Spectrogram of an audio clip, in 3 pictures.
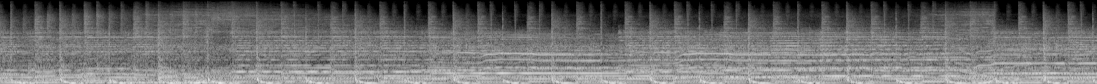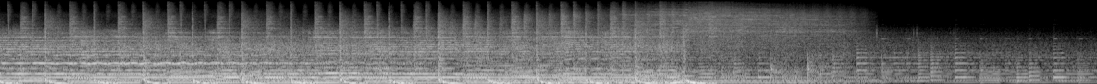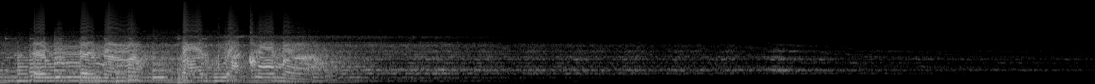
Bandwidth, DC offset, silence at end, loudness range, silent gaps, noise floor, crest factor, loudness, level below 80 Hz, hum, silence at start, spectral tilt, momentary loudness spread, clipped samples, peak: over 20 kHz; under 0.1%; 7.45 s; 14 LU; none; -64 dBFS; 14 dB; -13 LUFS; -22 dBFS; none; 0 s; -4.5 dB/octave; 14 LU; under 0.1%; 0 dBFS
